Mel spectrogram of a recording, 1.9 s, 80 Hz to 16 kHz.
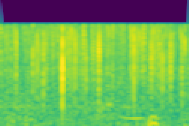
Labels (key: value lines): label: biophony, cascading saw
recorder: SoundTrap 600 or HydroMoth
